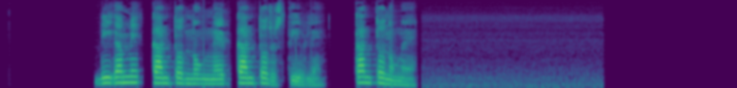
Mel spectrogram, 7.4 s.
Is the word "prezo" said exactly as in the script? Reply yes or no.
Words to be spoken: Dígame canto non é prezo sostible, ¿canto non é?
no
